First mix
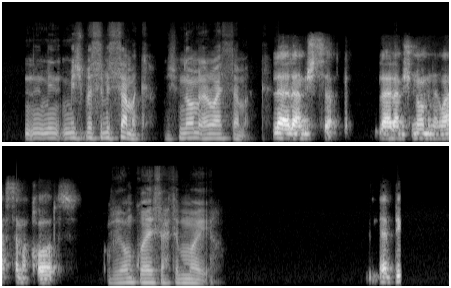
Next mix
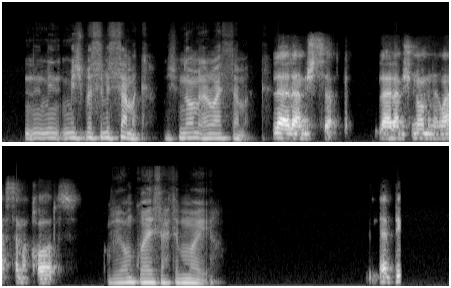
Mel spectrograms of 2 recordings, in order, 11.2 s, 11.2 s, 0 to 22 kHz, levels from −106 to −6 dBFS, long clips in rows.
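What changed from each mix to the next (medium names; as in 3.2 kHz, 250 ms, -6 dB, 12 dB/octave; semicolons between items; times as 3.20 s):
first voice: add graphic EQ 125/250/500 Hz +5/+3/-9 dB; master: remove high-pass 170 Hz 12 dB/octave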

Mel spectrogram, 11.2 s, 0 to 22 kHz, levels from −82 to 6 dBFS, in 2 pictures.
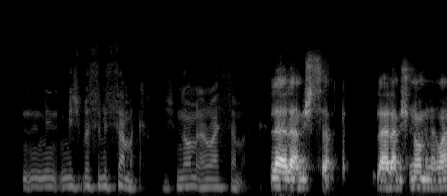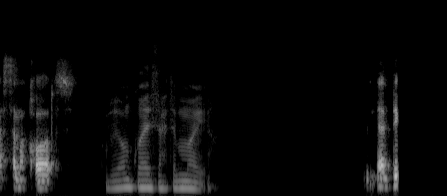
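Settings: first voice -11.0 dB; master: add bass shelf 120 Hz -10 dB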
